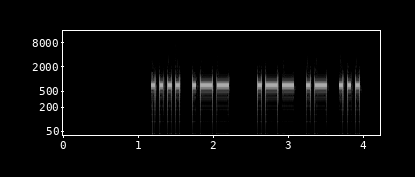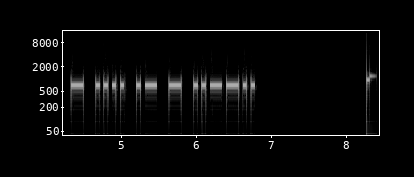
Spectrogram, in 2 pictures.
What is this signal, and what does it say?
Morse code, heard as a keyed tone, about 22 wpm, 700 Hz. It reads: HW WAS THAT?
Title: Sentences from Top 100 Words and Abbreviations 22wpm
